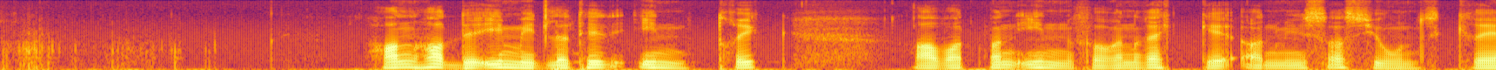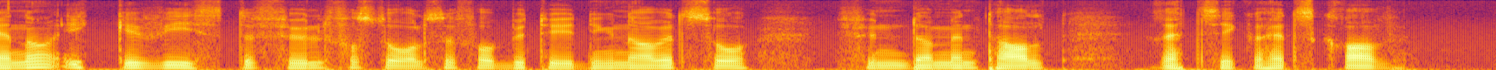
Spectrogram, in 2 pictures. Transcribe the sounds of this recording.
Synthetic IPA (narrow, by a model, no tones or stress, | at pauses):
hɑnɦɑd̪əɪmɪd̪ləʁt̪ʰiːd̪ɪnt̪ʰʁʏk | ɑːʋɑt̪mɑnʔɪnn̩fɔʁeːnʁɛkəʔɑd̪mɪnɪst̪ʁɑʃuːnsɡ̥ʁeːnəʁɪkəʋiːst̪əfʉlfɔst̪oːəlsəfɔʁbət̪ʰyːd̪nɪŋən̩ɑːʋɛt̪soː | fʉnd̪ɑmɛnt̪ʰɑːlt̪ʁɛt̪sɪkəheːt̪skʰʁɑːʋ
